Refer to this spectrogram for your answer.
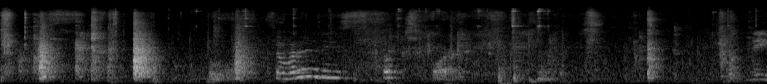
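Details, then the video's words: Siberian Husky 'talking' indoors: a short, wavering, yodel-like vocal slides up and down near the middle, followed by a few shorter grumbles. Human speech and clattering knocks sound throughout. "Mishka's the Talking Husky's Uncle"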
